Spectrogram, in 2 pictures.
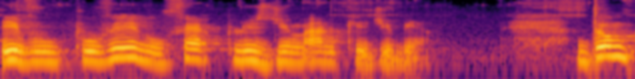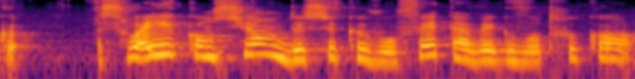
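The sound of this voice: A woman's fairly high pitch with lively intonation. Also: fairly slow pace.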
